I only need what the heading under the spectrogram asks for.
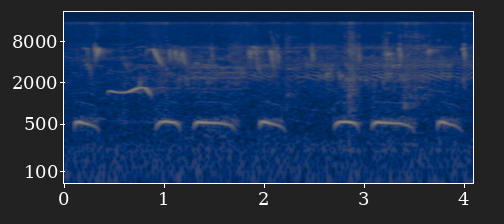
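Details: Peahen of the Indian peafowl giving a run of short, clear, arched tonal notes, some paired, repeated about every half second, with one higher slurred whistle early on and faint chirps behind.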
